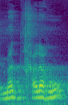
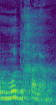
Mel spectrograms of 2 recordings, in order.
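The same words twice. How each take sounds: First: مدخله said "madkhalahu", with a after the mim; slow "madkhalahu", opening on "mad"; fatha on the mim. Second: مدخله said "mudkhalahu", with u after the mim; rounded first vowel in مدخله; damma on the mim. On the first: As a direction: open first vowel in مدخله. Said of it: "بعض العلماء ضبط بالفتح". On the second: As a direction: say "mudkhalahu", opening on "mud". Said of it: "بعضهم ضبطها بالضم". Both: Shown as a demonstration.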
